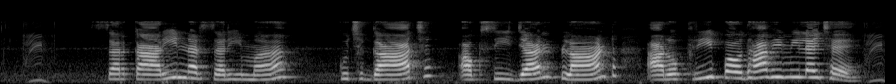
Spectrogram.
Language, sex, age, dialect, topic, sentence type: Maithili, female, 36-40, Angika, agriculture, statement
